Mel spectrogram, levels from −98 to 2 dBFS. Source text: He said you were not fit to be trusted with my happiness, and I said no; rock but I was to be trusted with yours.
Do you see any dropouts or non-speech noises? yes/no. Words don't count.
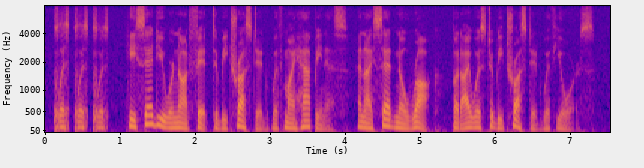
yes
